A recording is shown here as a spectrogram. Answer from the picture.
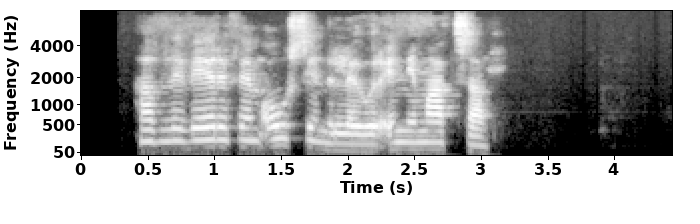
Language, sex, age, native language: Icelandic, female, 40-49, Icelandic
